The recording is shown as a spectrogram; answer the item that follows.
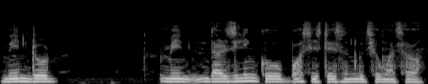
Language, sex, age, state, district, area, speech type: Nepali, male, 18-30, West Bengal, Darjeeling, urban, spontaneous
